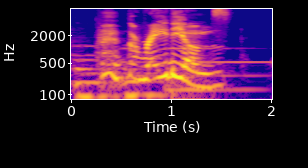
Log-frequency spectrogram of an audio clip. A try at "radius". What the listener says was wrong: Radius. Did you just say radiums?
